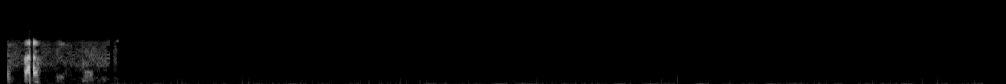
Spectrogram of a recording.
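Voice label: Simulcast Chandler Patrol A, scanner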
